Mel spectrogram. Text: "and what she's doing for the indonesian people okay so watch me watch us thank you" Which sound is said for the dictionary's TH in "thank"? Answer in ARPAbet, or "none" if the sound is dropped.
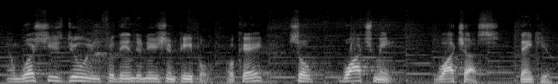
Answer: TH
